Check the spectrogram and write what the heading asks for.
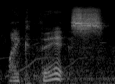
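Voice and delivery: soft, breathy mock yell; whisper yelling. Shown as a demonstration. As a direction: push a whisper like a shout. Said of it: "that half whisper yell".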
